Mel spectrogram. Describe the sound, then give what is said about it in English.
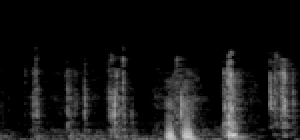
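A key rattles and scrapes in a hotel room door lock, followed by a few sharp metallic clicks and clunks as the lock turns, in irregular bursts over a low background hum. “I got keys here for all kinds of locks. Here, try a couple of these.”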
